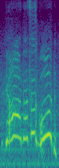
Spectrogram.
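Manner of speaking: very high-pitched German accent. Shown as a demonstration. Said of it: "German accent".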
